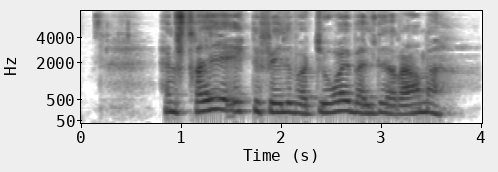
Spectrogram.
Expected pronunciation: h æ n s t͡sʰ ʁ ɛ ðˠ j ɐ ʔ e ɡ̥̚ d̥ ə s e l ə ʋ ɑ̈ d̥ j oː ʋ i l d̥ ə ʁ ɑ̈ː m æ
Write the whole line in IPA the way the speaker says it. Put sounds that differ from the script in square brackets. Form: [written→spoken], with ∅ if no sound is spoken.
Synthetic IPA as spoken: h æ n s t͡sʰ ʁ ɛ ðˠ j [ɐ→ə] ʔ e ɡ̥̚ d̥ ə [s→f] e l ə ʋ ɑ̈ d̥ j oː ʋ [i→æ] l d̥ ə ʁ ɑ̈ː m æ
